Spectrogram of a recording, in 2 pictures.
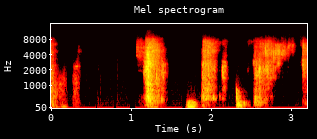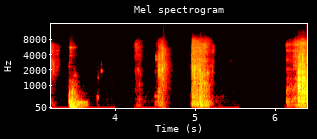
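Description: Paper cheese wrapping crinkling and rustling in short, irregular bursts as a soft goat's cheese is unwrapped by hand, with a few soft knocks of handling.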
